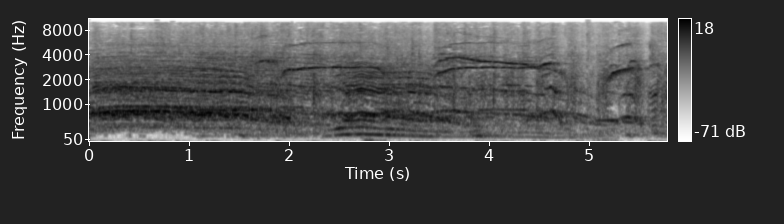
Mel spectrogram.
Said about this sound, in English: So, first of all, let's have a big cheer for Tyrone.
